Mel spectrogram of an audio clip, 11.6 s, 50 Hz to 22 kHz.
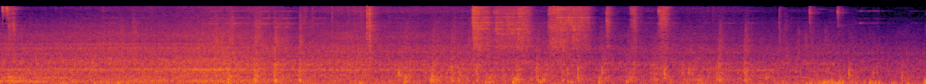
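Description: A London Overground Class 172 diesel multiple unit running past on the adjacent track with a continuous rumble. Wheels clatter over the rail joints, with a cluster of sharp clicks in the middle, and the sound eases as the train moves away.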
